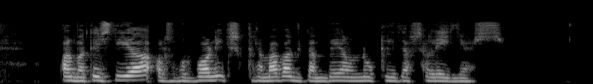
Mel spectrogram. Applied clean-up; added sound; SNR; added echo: neural mask model Resemble Enhance denoiser.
